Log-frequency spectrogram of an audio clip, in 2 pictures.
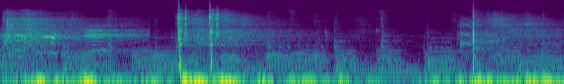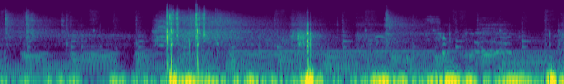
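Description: Background music with a steady low chord pattern throughout. Over it come several sharp cracks from airsoft gun shots at irregular spacing, two of them in quick pairs.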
